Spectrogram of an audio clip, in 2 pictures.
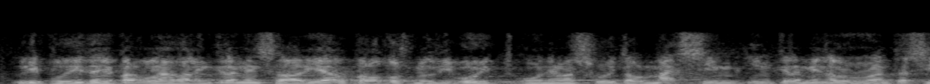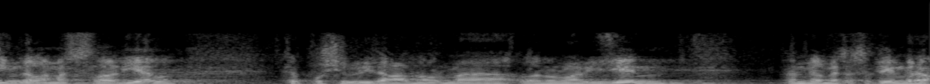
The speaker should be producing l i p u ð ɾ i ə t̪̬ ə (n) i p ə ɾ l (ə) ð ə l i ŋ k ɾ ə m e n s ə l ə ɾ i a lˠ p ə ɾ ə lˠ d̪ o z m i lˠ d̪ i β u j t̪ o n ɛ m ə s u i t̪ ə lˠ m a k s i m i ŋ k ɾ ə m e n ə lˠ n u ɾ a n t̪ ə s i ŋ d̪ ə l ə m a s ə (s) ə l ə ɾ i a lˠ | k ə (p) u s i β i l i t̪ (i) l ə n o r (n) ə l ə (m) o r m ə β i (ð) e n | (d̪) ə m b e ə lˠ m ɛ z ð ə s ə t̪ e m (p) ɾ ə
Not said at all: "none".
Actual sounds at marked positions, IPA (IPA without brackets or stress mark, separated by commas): n, a, s, p, a, m, n, ʒ, t̪, b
